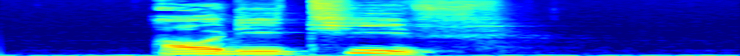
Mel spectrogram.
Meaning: auditory
- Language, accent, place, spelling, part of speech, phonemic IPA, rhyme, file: German, Germany, Berlin, auditiv, adjective, /aʊ̯diˈtiːf/, -iːf, De-auditiv.ogg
